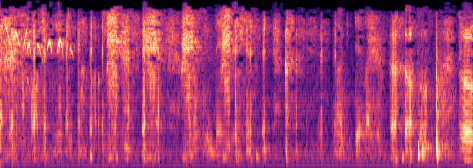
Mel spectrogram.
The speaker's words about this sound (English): I didn't turn my phone off. I didn't know you had a duck in your pocket.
